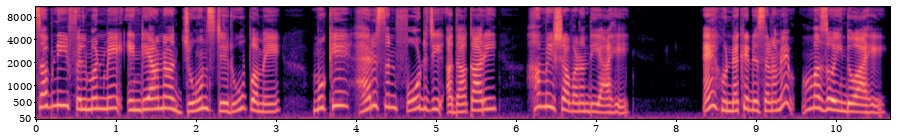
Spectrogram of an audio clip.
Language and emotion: Sindhi, happy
